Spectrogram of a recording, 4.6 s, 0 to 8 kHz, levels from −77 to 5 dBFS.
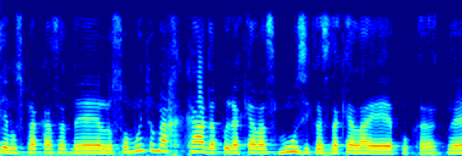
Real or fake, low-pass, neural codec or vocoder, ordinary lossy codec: real; 7.2 kHz; none; none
